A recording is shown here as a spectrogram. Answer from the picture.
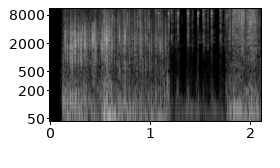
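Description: Crackling sound effect of an animated logo intro: a dense crackle for about a second, then a few separate clicks, then a rising rush of noise near the end.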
